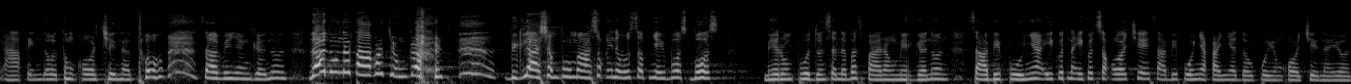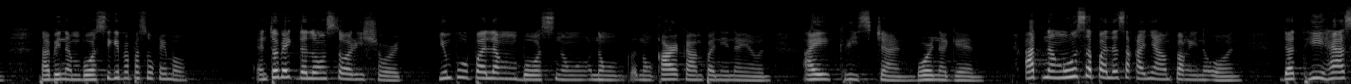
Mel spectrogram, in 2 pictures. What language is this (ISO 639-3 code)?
fil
